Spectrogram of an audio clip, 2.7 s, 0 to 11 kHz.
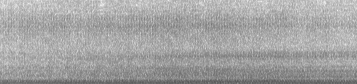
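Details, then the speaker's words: Milesto Eliane espresso machine with vibratory pump, fourth run continued until it cuts out by itself: steady strained buzz at one pitch with no flow change; pump straining against a blocked basket from too-fine coffee, deliberately overheated. "ketika over ekstrak nanti akan kayak gini nih Hai Cruise ind33 masih kuat ya valya Hebat nih kita lanjut sampai dia mati sendiri"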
